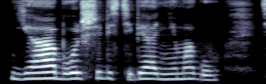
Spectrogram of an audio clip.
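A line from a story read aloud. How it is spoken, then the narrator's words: Quiet male voice. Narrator (Russian): тихо сказал мужчина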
